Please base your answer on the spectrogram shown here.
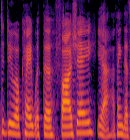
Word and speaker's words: Fage: I tend to do okay with the faj Yeah, I think that's how you say it. Faj yogurt. I say fage, but I think it's faj yogurt.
